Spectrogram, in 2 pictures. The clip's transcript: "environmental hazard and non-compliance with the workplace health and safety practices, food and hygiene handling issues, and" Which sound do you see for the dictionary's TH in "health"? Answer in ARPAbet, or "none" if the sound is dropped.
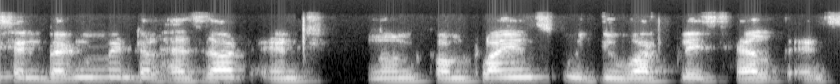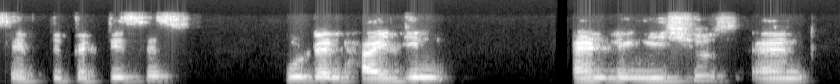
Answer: T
